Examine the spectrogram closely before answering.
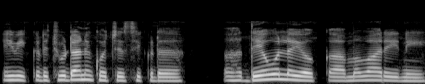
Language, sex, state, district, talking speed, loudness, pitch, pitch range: Telugu, female, Andhra Pradesh, Annamaya, 110 wpm, -16 LUFS, 190 Hz, 175-200 Hz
